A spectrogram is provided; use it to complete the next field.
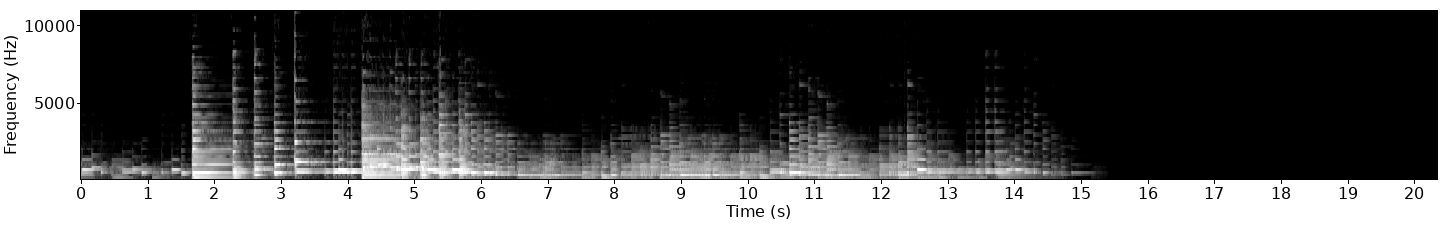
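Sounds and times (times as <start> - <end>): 
piano sonata in C minor: 0.0 - 15.5.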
